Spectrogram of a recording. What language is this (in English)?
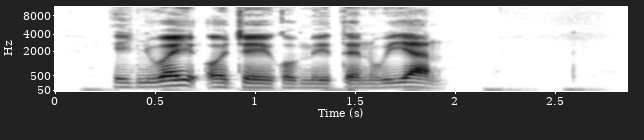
Kalenjin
